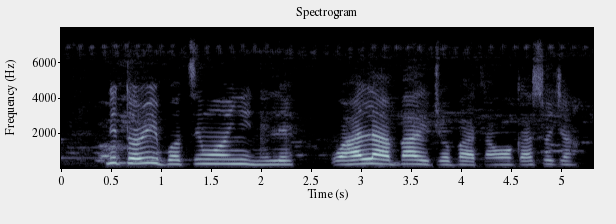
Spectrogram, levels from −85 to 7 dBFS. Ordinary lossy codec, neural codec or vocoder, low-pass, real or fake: none; none; 7.2 kHz; real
